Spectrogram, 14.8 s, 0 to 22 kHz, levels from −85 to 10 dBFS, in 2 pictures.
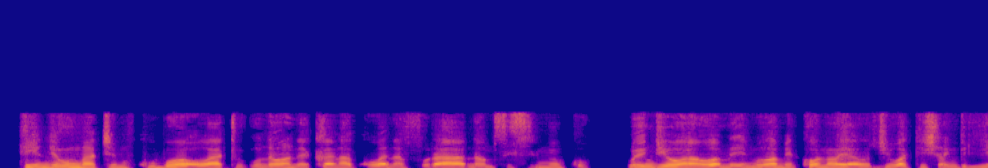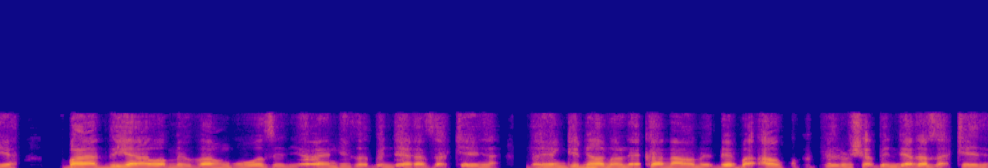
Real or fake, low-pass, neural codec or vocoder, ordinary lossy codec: fake; 7.2 kHz; codec, 16 kHz in and 24 kHz out, 0.6 kbps, FireRedTTS-2 codec; MP3, 48 kbps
